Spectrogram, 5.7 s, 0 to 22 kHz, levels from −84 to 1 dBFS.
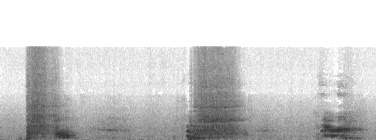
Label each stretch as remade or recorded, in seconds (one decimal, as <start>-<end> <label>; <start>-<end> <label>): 0.0-5.7 recorded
